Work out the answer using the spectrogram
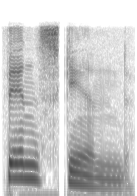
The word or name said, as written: thin-skinned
